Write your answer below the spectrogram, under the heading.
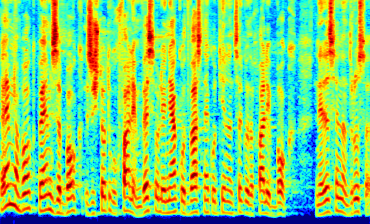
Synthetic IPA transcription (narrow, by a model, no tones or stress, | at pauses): pɛɛmnɐbɔkpɛɛmzɐbɔkzɐʃt̪ɔt̪ʊɡoxvalʲimvɛsɛlˠliɛnʲakojotd̪vasnʲɛkot̪iɛnɐt̪sɤɾkvəd̪ɐxvalʲibɔk | nɛd̪ɐsɛnɐd̪ɾusə̰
